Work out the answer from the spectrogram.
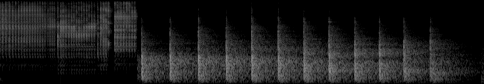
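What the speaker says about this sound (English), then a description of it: "So now we'll knock the heads off the rivets." A dozen sharp metallic hammer strikes knock the heads off rivets on a 2017 GMC Terrain Denali, ringing out in a steady, evenly spaced rhythm, close and loud, following a short burst of scraping.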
